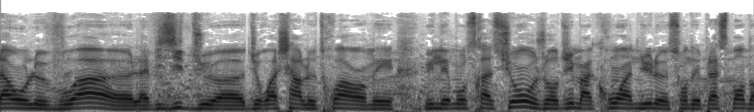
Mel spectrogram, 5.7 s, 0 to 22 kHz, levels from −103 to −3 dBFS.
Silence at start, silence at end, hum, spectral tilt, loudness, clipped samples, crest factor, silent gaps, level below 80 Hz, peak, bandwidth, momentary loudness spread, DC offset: 0 s; 0 s; none; -5 dB/octave; -14 LUFS; under 0.1%; 12 dB; none; -36 dBFS; 0 dBFS; 13.5 kHz; 4 LU; under 0.1%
